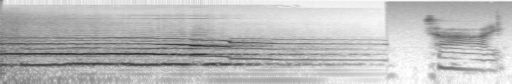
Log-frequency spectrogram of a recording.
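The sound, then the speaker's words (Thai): A designed creature howl layered from many kinds of dogs, wolves and tigers on nearly ten tracks, howl only without footsteps: one long, rich, steady tone that dips slightly in pitch midway and fades out, then a brief, wavering rising cry. “คือแค่นี้คือผสมกันแบบสิบชนิด ใช่ค่ะ อันนี้แค่เสียงหอนนะคะคยังไม่รวมคุณเขาก้าวเดิน ในแต่ละอุ้งเท้าอะไรอย่างเงี้ยค่ะ”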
